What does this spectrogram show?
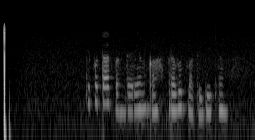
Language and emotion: Russian, neutral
